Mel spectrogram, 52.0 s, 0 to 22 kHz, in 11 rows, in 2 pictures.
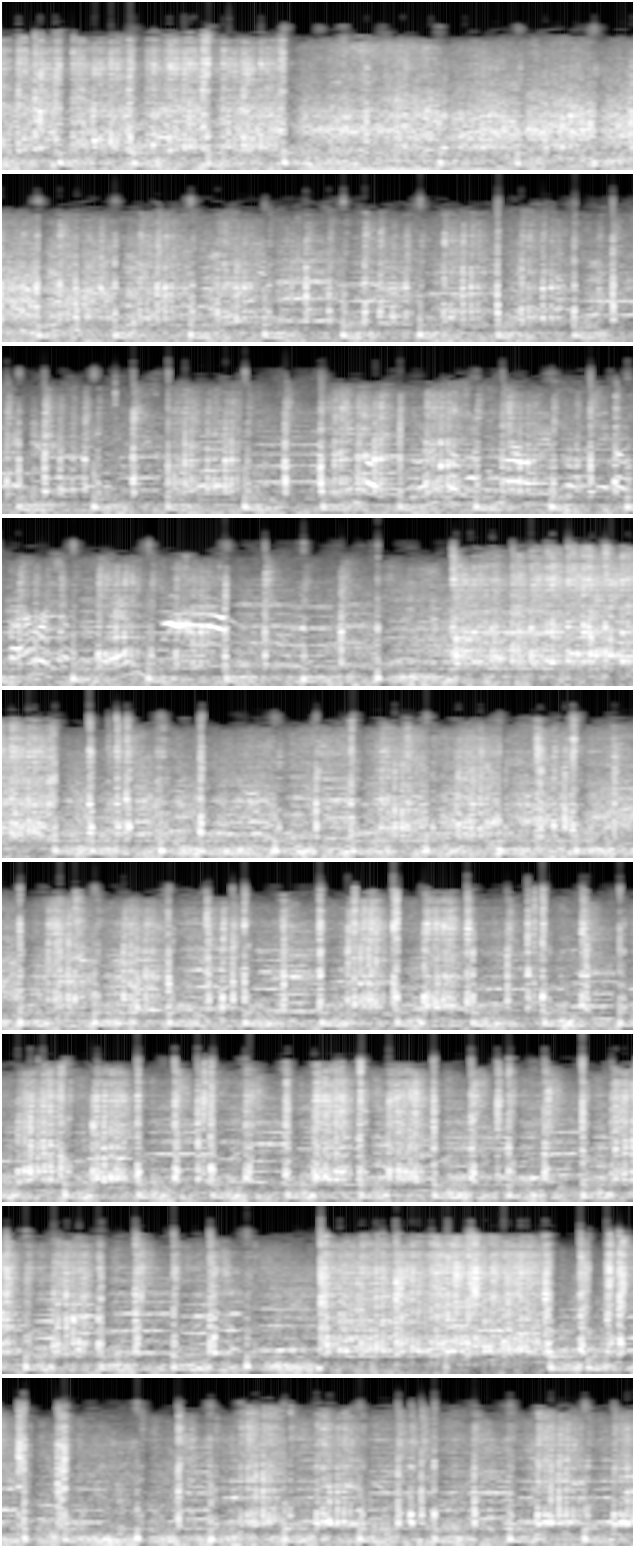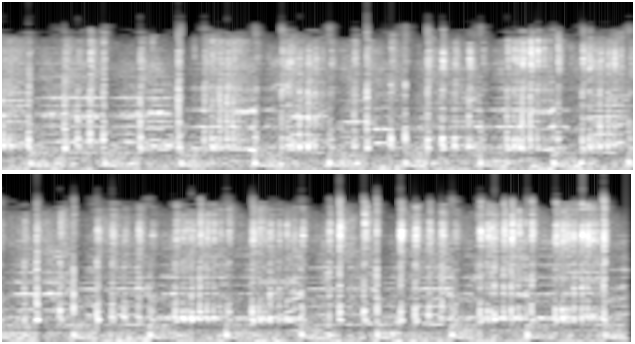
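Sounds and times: people's voices: 0.0 - 29.9
accordion band playing: 0.0 - 52.0
sharp drum beats: 0.0 - 52.0.

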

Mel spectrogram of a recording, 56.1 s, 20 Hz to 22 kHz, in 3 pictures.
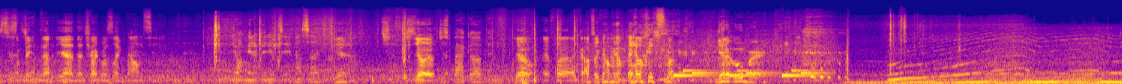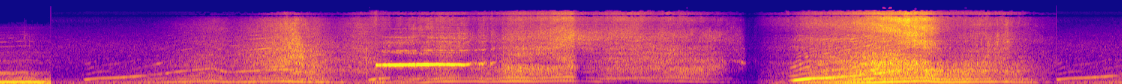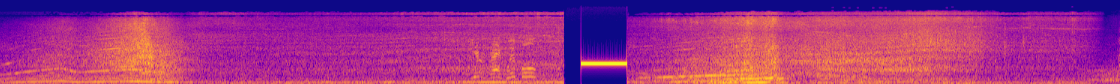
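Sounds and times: steady beep: 11.2 - 14.1, 47.1 - 47.9
tires squealing on asphalt: 21.4 - 35.8
engine revving hard: 31.8 - 36.0, 37.4 - 40.6, 48.0 - 52.7.

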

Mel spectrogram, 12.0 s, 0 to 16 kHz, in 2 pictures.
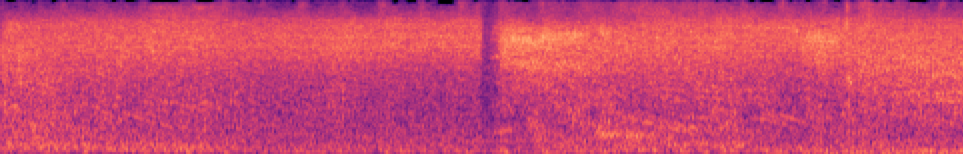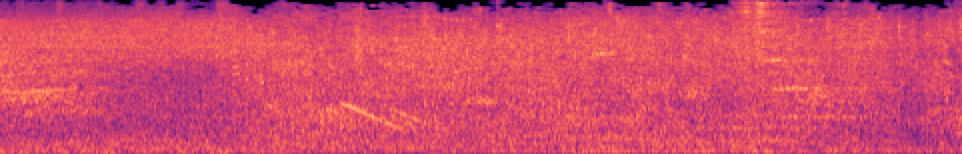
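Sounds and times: cartoon fire jet rushing: 3.0 - 12.0.

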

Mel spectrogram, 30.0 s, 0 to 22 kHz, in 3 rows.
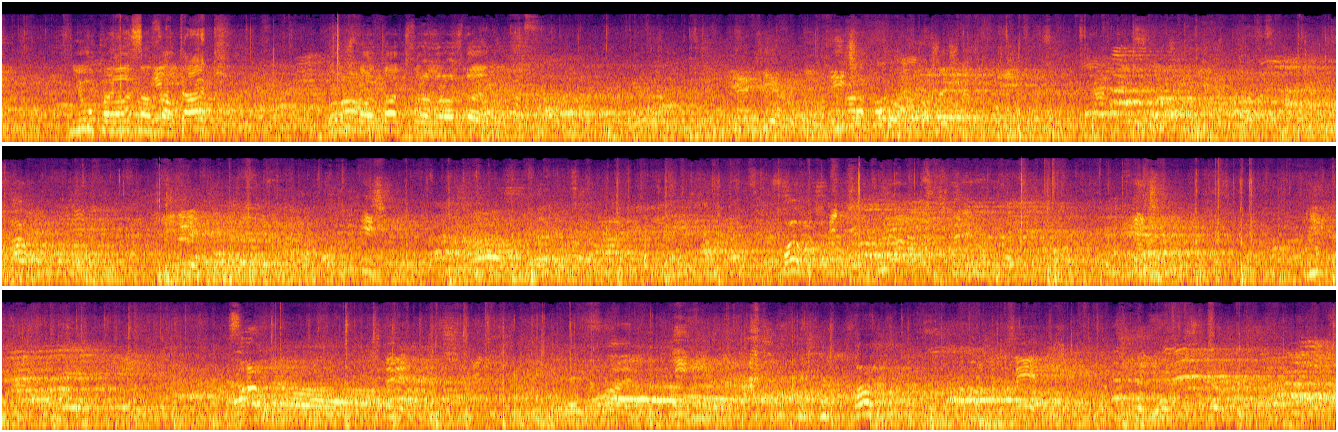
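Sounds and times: people talking: 0.0 - 30.0.

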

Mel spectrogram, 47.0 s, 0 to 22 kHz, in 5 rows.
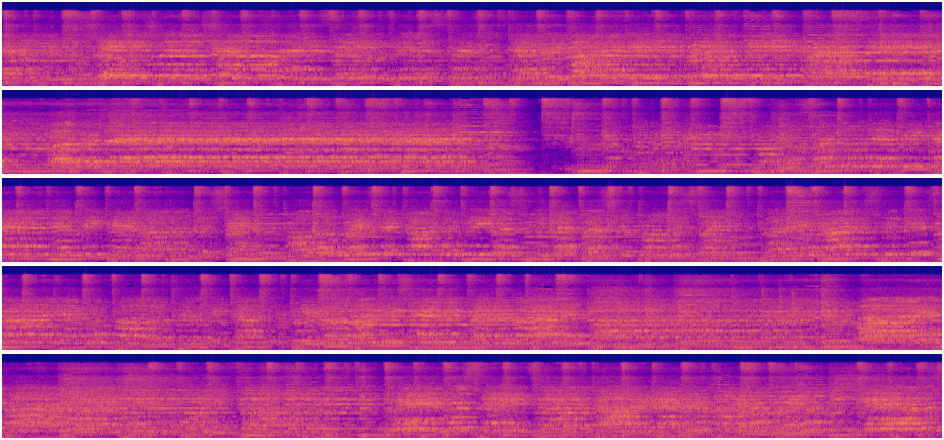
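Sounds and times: mixed choir singing a hymn: 0.0 - 14.6, 16.8 - 47.0.

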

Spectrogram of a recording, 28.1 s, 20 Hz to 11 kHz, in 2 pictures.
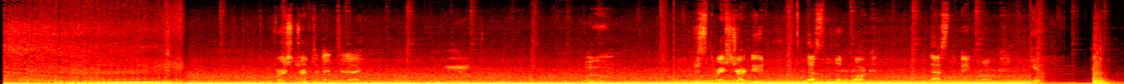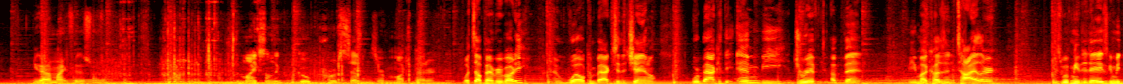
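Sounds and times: car engine and road drone: 0.0 - 19.9, 23.3 - 27.2.

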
